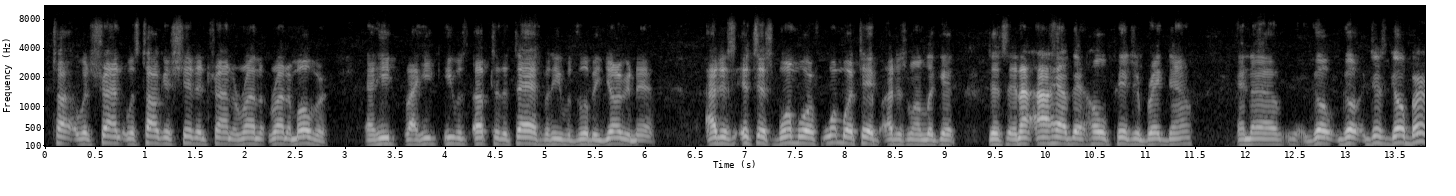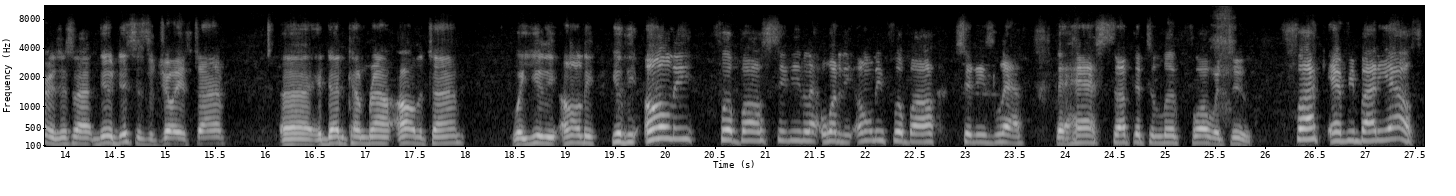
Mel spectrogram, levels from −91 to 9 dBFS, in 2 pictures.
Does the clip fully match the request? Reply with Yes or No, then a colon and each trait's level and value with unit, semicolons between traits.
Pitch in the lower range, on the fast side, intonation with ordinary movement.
No: medium, 145 Hz; fast, 230 wpm; average, 4.3 semitones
